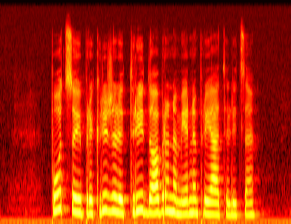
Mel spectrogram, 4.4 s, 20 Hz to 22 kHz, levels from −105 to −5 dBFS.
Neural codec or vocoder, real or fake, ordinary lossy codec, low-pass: none; real; none; 19.8 kHz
